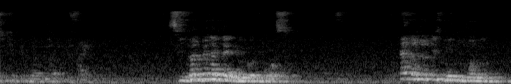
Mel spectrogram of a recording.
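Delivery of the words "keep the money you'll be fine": very soft aside. Real, not acted. Trailing off after blessing.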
